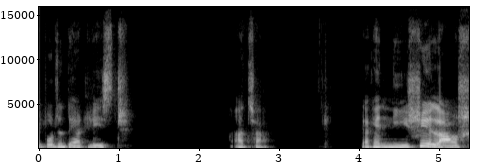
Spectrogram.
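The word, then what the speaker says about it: 老师: মানে কি ছাড় লাও প্রথমটা হচ্ছে তিন নাম্বার টন সো উচ্চারণ ভি শেপ লাও এরকম হবে হ্যাঁ লাও ভি শেপ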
